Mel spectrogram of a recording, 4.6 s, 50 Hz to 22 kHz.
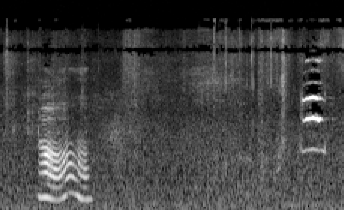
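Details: Domestic cat at home on the morning of 21 October, giving one wavering meow of under a second that rises and falls in pitch. A short, high squeaky note follows near the end over a quiet indoor background.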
